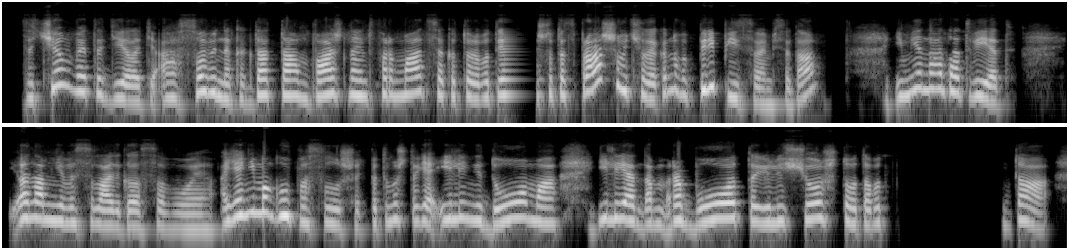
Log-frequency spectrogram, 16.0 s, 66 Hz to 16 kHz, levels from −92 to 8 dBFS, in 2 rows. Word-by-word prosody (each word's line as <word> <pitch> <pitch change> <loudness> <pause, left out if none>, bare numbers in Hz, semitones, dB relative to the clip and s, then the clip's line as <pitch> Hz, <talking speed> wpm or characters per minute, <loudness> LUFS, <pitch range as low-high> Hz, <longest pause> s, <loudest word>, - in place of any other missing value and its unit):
Зачем 330 - -1
вы 285 - 0
это 270 -2 -3
делаете? 185 -3 -1
А 205 - -2
особенно 255 -2 0
когда 195 +5 +1
там 235 -3 +2
важная 240 +1 +3
информация, 245 +3 -1
которую 220 -2 -2
вот 215 +2 -4
я 235 0 +1 0.2
что-то 240 +1 -4
спрашиваю 290 - +3
человека, 240 -2 -2
ну, 300 - -4
вот 235 -2 -9
переписываемся, 185 - 0
да. - - -1 0.6
И 225 - -2
мне 285 +7 0
надо 315 -2 +2
ответ. 215 -7 -1 0.4
И - - -10
она 260 0 +5
мне 230 -2 0
высылает 195 -3 -1
голосовое, 160 -2 -4
а 200 - -5
я 285 - +5
не 320 - +2
могу 310 -3 +6
послушать, 200 - -6
потому 215 +6 -5
что 225 -2 -8
я 220 -2 +1
или 245 +5 -1
не 235 -2 -1
дома, 220 0 +1 0.3
или 255 0 0
я 250 -2 +6
там 195 0 -3
работаю, 230 +2 +3
или 210 - -1
еще 245 +4 0
что-то. 200 -5 -3
Вот 210 +1 -6 0.9
Да. 190 -1 -1
225 Hz, 185 wpm, -18 LUFS, 200-255 Hz, 0.9 s, могу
